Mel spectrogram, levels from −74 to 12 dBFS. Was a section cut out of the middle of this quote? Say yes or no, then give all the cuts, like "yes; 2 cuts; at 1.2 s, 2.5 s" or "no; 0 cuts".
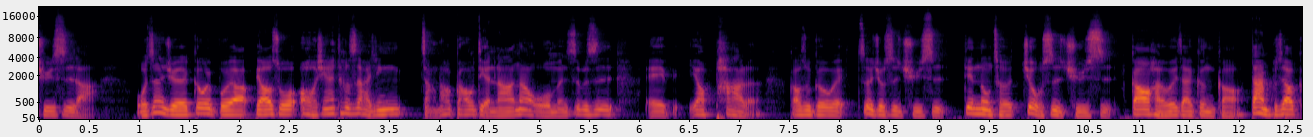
yes; 1 cut; at 10.8 s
